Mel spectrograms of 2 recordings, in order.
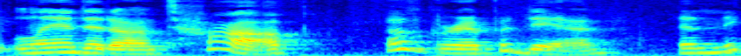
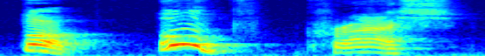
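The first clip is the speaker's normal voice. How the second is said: sound effects; 3 semitones higher, 11 dB louder, much slower than usual. A narrator's reading.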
